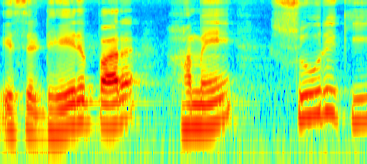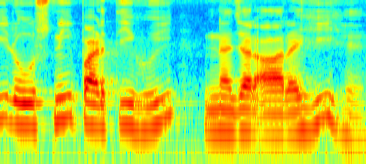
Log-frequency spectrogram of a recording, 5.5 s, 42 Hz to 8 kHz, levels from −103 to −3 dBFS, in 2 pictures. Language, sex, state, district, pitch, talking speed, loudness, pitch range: Hindi, male, Uttar Pradesh, Muzaffarnagar, 150 Hz, 140 wpm, -19 LUFS, 125-170 Hz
